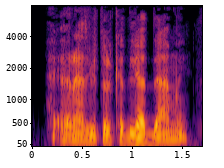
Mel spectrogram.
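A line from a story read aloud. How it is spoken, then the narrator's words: Laughing. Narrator (Russian): рассмеялся Ипполит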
